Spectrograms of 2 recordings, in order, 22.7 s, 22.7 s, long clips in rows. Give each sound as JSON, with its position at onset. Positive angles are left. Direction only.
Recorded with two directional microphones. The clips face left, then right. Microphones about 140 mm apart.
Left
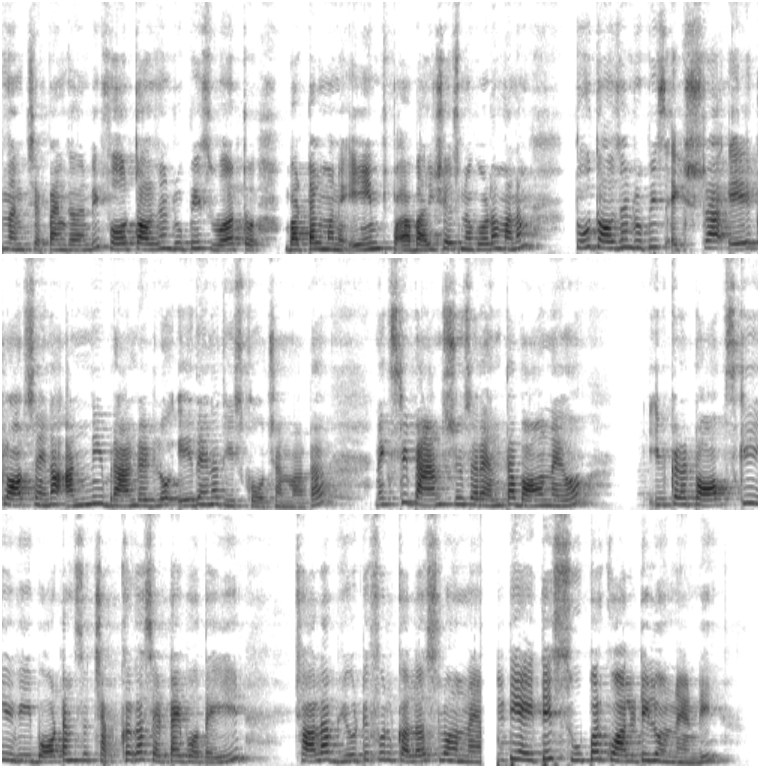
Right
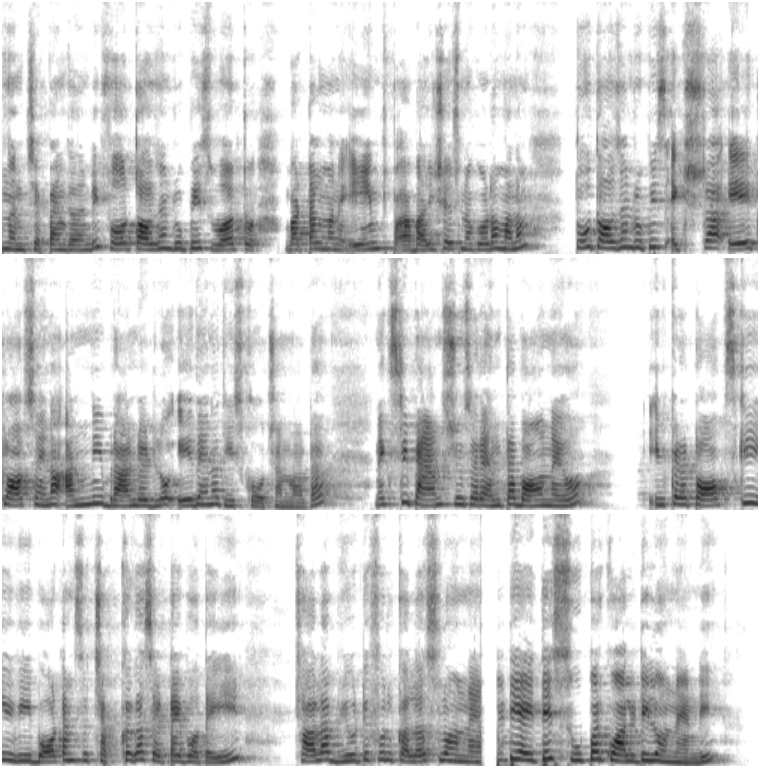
{"t": 0.0, "sound": "a woman's voice", "side_deg": -20}
{"t": 1.0, "sound": "a woman's voice", "side_deg": 0}
{"t": 1.4, "sound": "a woman's voice", "side_deg": -25}
{"t": 2.0, "sound": "a woman's voice", "side_deg": -10}
{"t": 2.8, "sound": "speech", "side_deg": 20}
{"t": 3.4, "sound": "a woman's voice", "side_deg": 5}
{"t": 3.7, "sound": "speech", "side_deg": 15}
{"t": 4.1, "sound": "a woman's voice", "side_deg": 5}
{"t": 4.9, "sound": "a woman's voice", "side_deg": -15}
{"t": 20.1, "sound": "a woman's voice", "side_deg": -50}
